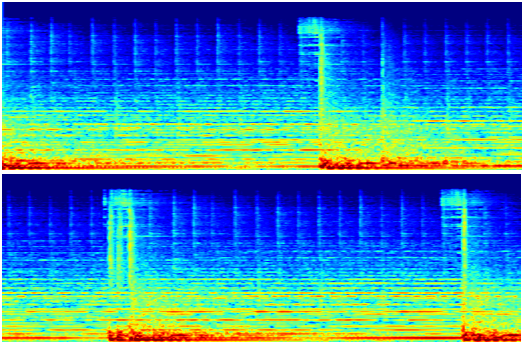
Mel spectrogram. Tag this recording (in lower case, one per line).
music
